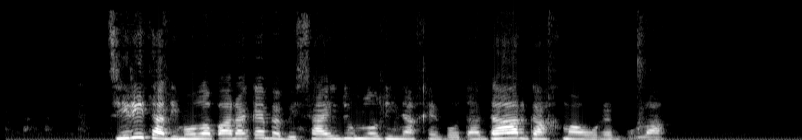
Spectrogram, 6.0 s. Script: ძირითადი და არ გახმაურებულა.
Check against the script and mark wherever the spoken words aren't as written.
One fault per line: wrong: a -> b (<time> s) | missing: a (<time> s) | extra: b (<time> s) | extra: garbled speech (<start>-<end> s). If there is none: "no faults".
extra: მოლაპარაკებები საიდუმლოდ ინახებოდა (1.4 s)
